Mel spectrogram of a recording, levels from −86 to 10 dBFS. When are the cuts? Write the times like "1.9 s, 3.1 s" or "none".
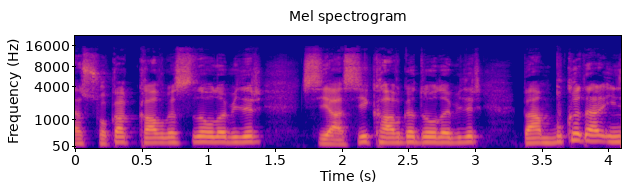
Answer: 1.6 s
